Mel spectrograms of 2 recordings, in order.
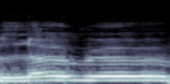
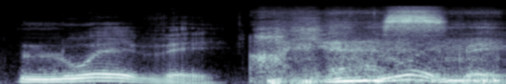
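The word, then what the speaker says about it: Loewe: founded in 1846 how do you go about pronouncing this name it's not logo but rather L yes I'm so glad I feel more informed now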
